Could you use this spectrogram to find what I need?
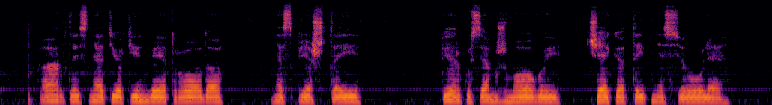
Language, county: Lithuanian, Utena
